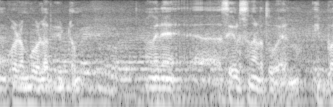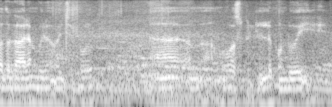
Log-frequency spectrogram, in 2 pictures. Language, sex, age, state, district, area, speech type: Malayalam, male, 60+, Kerala, Idukki, rural, spontaneous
